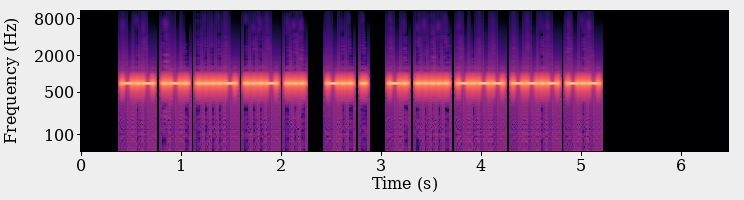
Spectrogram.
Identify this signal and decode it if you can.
Morse code, heard as a keyed tone, about 36 wpm, 700 Hz. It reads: KR4VS DE N5YQK
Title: USA Callsign DE Callsign - 5 Characters - 35wpm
